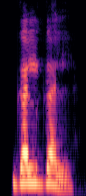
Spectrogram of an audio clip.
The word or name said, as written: गलगल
